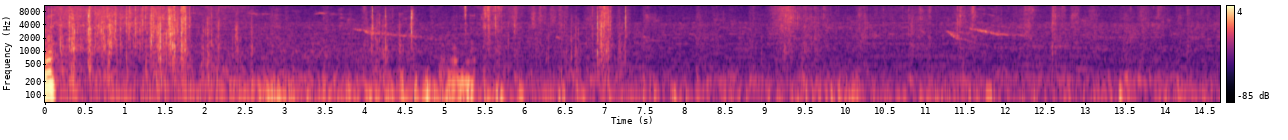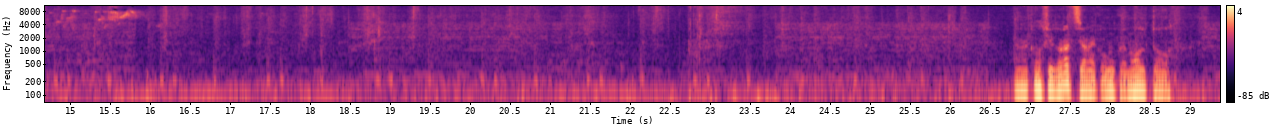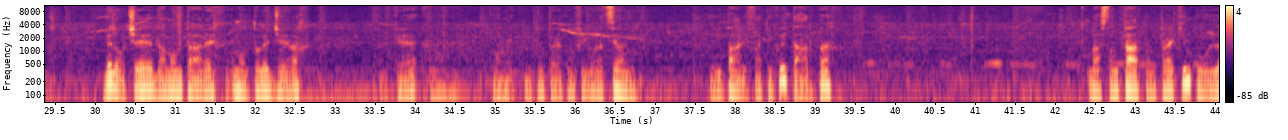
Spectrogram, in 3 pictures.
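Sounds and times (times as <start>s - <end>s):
plastic tarp rustling and clicks: 0.0s - 2.8s, 4.0s - 7.4s
quiet background music: 0.0s - 44.0s.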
